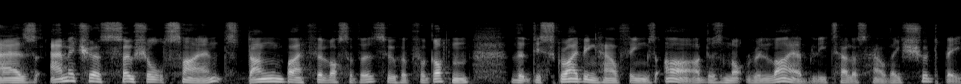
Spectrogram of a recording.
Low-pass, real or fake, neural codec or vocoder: 7.2 kHz; fake; codec, 44.1 kHz, 7.8 kbps, Pupu-Codec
